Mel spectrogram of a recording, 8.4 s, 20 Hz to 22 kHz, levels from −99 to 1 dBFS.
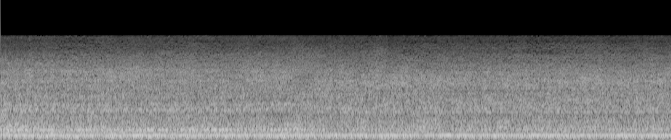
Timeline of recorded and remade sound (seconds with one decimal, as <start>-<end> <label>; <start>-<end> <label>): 0.0-1.3 recorded; 1.3-5.6 remade; 5.6-6.4 recorded; 6.4-8.4 remade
